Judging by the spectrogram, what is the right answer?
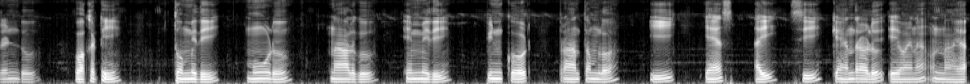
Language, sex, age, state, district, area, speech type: Telugu, male, 60+, Andhra Pradesh, East Godavari, rural, read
